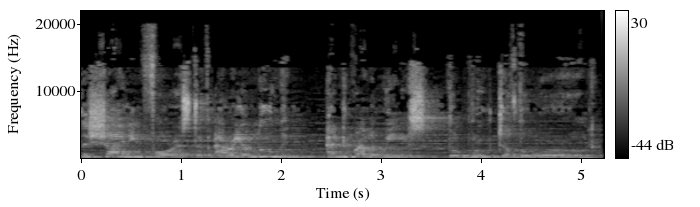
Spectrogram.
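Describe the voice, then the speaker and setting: A woman's voice: fairly high pitch, expressive, a little slow, darkish tone, soft background music. A woman voicing a solemn, regal water spirit in a video game, formal and stately, with ethereal reverb. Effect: long ethereal reverb. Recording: heavy echo, long reverb.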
